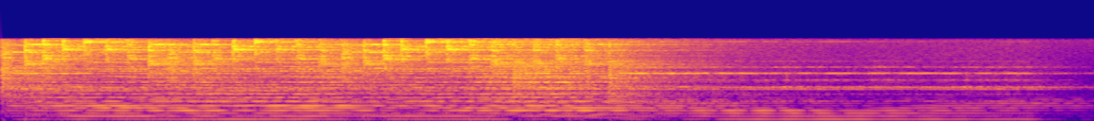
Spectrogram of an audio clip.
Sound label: SYN RIFF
